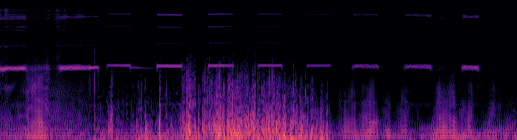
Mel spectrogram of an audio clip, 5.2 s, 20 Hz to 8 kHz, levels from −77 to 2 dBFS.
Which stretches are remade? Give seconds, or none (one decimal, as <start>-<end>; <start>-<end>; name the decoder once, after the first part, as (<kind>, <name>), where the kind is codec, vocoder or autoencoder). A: 0.0-0.9 (vocoder, Vocos); 3.3-5.2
